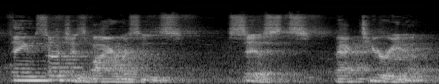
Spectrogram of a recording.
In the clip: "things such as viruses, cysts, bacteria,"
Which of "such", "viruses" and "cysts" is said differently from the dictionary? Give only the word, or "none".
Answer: none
